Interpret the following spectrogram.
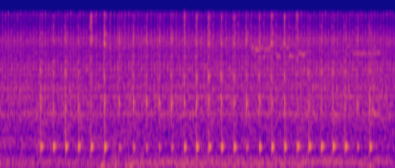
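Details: Nissan X-Trail at idle, heard at the exhaust: sharp, even ticking about three times a second, with the engine shaking and coughing. The misfire is caused by worn iridium spark plugs past their service limit, before replacement.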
